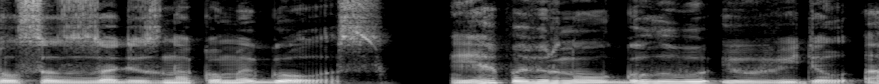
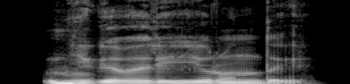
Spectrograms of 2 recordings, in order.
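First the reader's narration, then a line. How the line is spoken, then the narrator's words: Calm. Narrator (Russian): спокойно ответил я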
